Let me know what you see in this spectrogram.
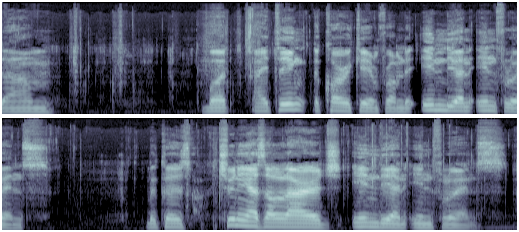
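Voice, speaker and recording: Jamaican man, food vlogger, unhurried chatty delivery to camera, dead-dry sound. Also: mid-range voice, dry recording. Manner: chatty, talks between bites, addresses viewers. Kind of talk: mukbang eating vlog chat.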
